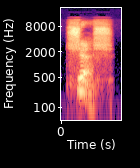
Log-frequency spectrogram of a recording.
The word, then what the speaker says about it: cześć: Okay, first up is the friendly, kinda all-purpose greeting, cześć. Now, I know the spelling can look a little intimidating, but trust me, it's basically one quick sound, sh.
